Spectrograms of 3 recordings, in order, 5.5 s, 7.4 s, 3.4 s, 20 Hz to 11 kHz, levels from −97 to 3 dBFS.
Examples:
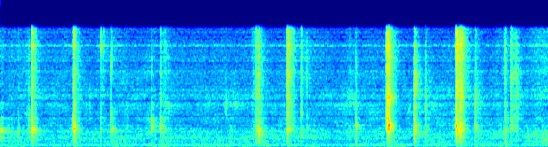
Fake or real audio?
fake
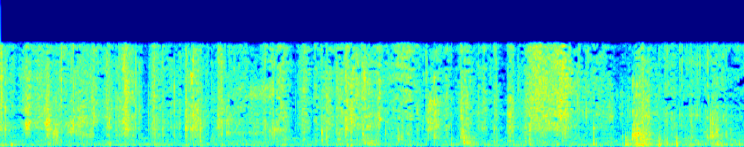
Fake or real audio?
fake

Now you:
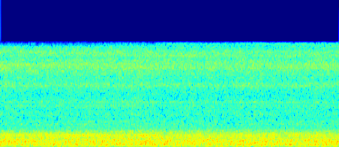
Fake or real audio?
fake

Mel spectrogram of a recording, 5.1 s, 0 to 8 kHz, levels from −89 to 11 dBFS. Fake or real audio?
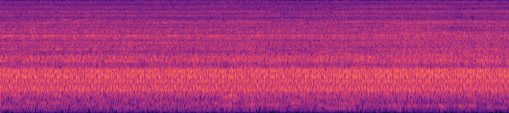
real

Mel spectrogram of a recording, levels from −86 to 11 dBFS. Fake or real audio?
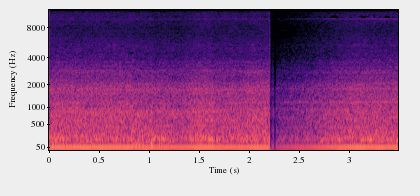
real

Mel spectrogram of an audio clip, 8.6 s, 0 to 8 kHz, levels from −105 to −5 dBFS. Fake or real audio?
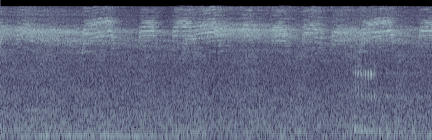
real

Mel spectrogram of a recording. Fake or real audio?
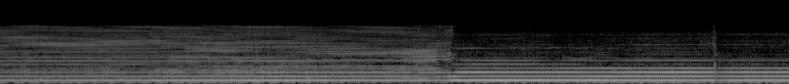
real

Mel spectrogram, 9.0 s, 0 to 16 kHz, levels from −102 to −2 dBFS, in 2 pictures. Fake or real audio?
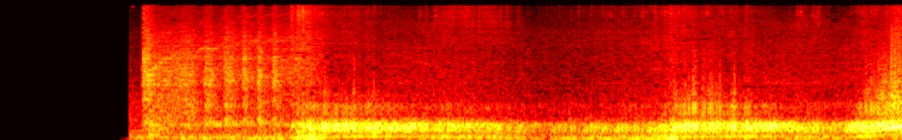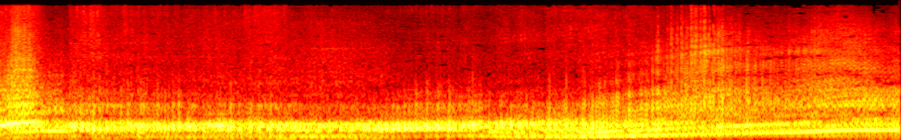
real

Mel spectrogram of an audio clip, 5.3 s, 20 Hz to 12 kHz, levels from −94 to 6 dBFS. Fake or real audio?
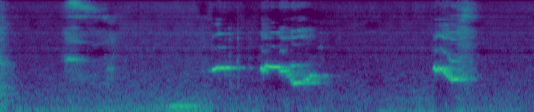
fake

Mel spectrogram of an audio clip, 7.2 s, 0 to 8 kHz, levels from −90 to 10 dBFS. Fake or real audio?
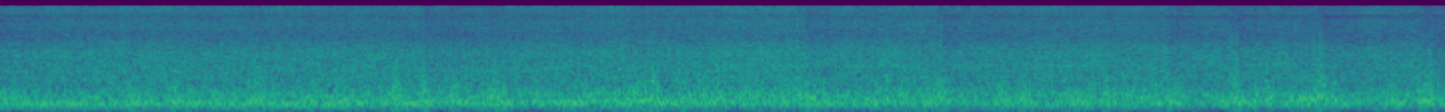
real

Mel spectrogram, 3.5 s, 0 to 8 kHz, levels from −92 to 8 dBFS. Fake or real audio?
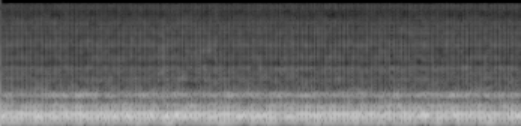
fake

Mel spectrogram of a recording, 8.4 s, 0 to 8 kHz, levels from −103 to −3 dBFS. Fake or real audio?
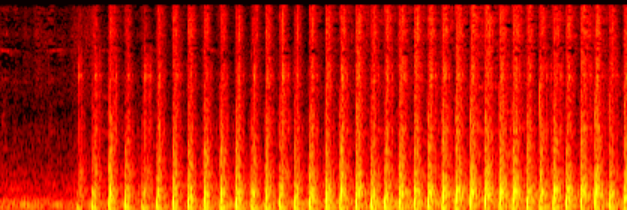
real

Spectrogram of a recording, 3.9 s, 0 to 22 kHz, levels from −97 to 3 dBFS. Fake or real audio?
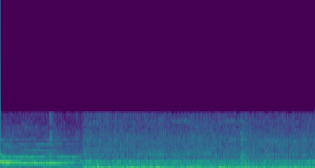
fake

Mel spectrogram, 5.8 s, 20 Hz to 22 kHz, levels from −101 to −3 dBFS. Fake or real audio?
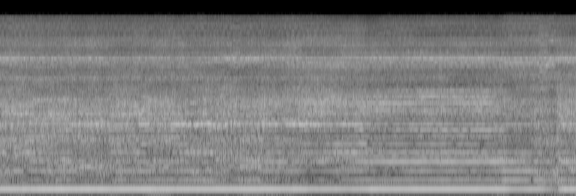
fake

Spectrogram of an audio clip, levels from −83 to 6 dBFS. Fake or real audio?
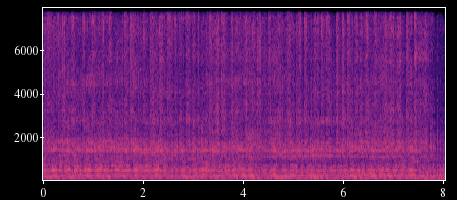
fake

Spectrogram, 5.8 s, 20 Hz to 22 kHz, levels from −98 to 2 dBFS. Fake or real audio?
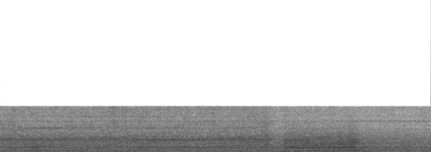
real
